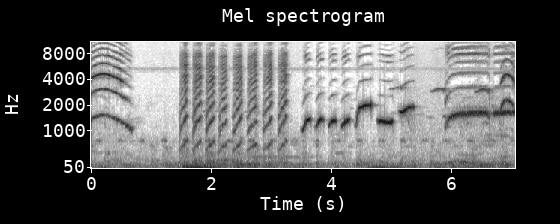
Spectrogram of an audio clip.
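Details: Captive laughingthrushes, female with rolling calls and tamed khướu mun singing wild-style 'giọng rừng' to stimulate new birds: a falling whistle, a rapid ladder of buzzy notes, short repeated whistles, then a long sustained tone.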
